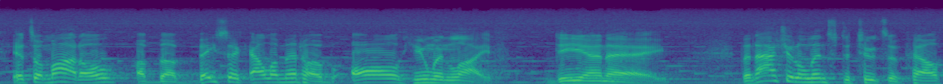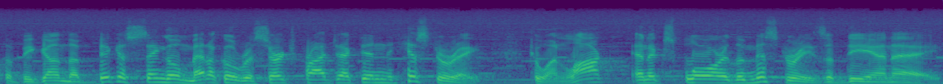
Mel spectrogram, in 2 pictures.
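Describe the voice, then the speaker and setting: A man narrates a television news documentary in a fairly high, very animated voice. His delivery is measured and emphatic, with prominent music underneath. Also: poor audio. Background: background music.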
